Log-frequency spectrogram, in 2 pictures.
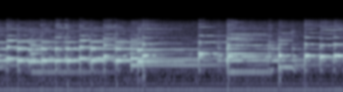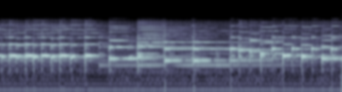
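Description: Ome Monarch five-string resonator banjo picked in quick, bright runs of notes, with a few longer ringing notes about two to four seconds in before the fast picking resumes. It is loose improvised noodling rather than a set tune.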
